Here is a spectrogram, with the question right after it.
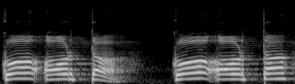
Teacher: क और त अघोष अल्प प्राण ध्वनि है।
